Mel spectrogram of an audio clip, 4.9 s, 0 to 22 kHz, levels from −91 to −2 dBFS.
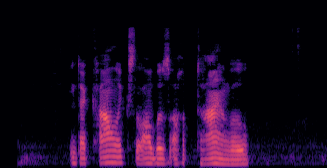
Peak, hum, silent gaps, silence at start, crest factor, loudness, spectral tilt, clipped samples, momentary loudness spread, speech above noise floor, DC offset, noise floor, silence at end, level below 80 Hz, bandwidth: -18 dBFS; none; none; 1.05 s; 22 dB; -38 LUFS; -5.5 dB/octave; under 0.1%; 12 LU; 37 dB; under 0.1%; -75 dBFS; 1.2 s; -80 dBFS; 11.5 kHz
